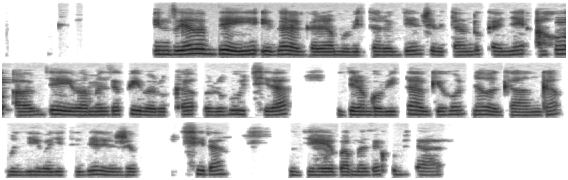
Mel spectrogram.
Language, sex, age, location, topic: Kinyarwanda, female, 18-24, Kigali, health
